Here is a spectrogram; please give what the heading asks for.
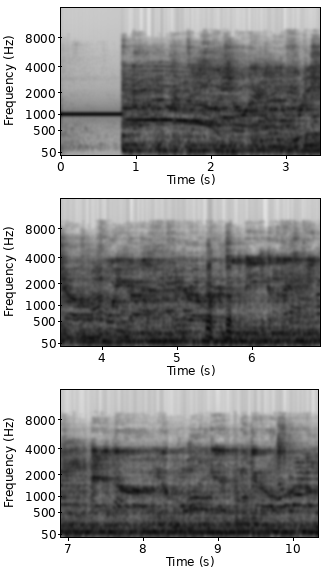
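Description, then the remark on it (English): A loud crowd at a club cheers and shouts continuously as a video is played on the big screen, a dense wall of overlapping voices, whoops and yells that stays steady and energetic for about ten seconds after a brief tone at the start. “Now listen to the crowd.”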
